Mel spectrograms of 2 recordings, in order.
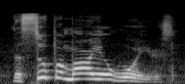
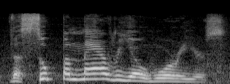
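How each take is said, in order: First: Title announcement. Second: Slow, drawn-out episode title; grand title announcement. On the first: Host naming this episode, title announcement. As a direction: announce the title at normal speed. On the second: Host naming this episode, slow grand announcement. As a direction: stretch the title out slowly and grandly. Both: Real, not acted.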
